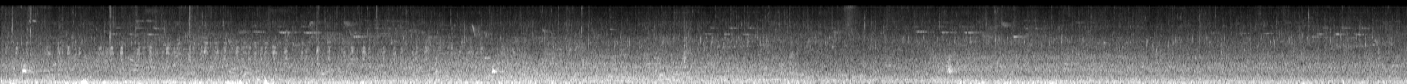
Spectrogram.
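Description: Mallard ducks quacking a few times, softly and briefly, over the steady rush of shallow creek water.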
